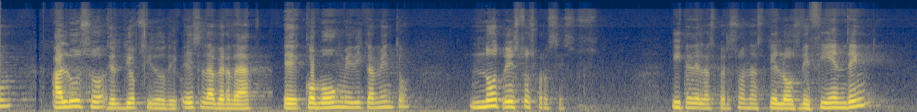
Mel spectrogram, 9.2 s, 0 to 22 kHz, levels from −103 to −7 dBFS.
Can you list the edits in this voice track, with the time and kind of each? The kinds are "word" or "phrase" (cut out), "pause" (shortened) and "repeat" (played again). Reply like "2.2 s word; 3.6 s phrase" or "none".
1.1 s word; 1.8 s word; 2.7 s pause; 5.0 s phrase; 5.4 s word; 6.8 s phrase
